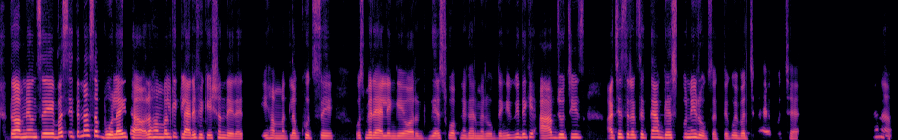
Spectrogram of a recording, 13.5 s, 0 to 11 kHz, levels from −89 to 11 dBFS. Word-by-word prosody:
तो 265 - +4
हमने 270 0 +7
उनसे 275 0 +5
बस 315 +4 +1
इतना 335 +6 +1
सब 360 -2 +4
बोला 235 +1 +7
ही 270 +2 +5
था 210 -1 +4
और 240 - +2
हम 255 -1 +3
बल्कि 265 +2 0
क्लैरिफिकेशन 225 -2 +1
दे 185 -2 +1
रहे 170 0 -4
थे - - -39 0.3
कि 190 - -5
हम 190 -2 -4
मतलब 185 +1 -5
खुद 205 -4 -1
से 185 -2 -3 0.4
उसमें 210 +1 -1
रह 200 -2 +4
लेंगे 185 0 -1
और 175 0 -1 0.2
गेस्ट 185 +1 -3
को 195 - -3
अपने 190 0 -5
घर 185 -1 -3
में 180 0 -4
रोक 175 0 -7
देंगे, 180 +3 -5
क्योंकि 245 +4 -4
देखिए 250 +2 -2 0.2
आप 215 0 0
जो - - +5
चीज़ 240 -1 -3 0.3
अच्छे 220 +3 +2
से 240 0 -2
रख 225 - -3
सकते 240 +2 -2
हैं 250 - +5
आप 230 - -2
गेस्ट 220 0 -1
को 255 - -5
नहीं 255 +1 +3
रोक 190 -6 -2
सकते, 170 +1 -9
कोई 195 +1 -4
बच्चा 360 - -9
है, - - -5
कुछ - - -24
है। - - -6 1.2
है 280 - -12
ना? 275 - -9
220 Hz, 245 wpm, -22 LUFS, 185-255 Hz, 1.2 s, हमने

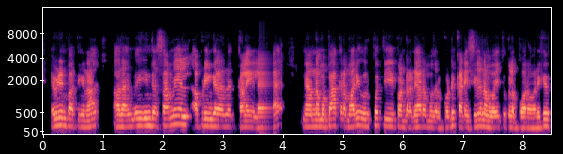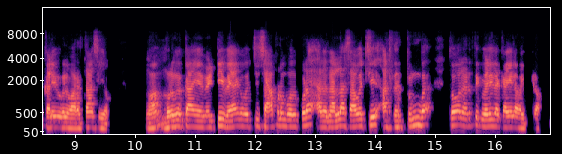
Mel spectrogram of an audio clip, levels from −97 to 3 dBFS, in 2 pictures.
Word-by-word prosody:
எப்படின்னு 180 -1 +2
பார்த்தீங்கன்னா, 145 -1 0 0.4
அத 150 - +3
அந்த 155 +2 -2 0.2
இந்த 175 0 +3 0.2
சமையல் 195 +3 +2 0.2
அப்படிங்கிற 160 0 +2 0.4
கலையில 140 -2 0 0.8
ந 150 - +3
நம்ம 150 0 +2
பார்க்கற 165 -1 -1
மாரி 150 +4 +3
உற்பத்தி 165 +1 -2 0.2
பண்ற 145 0 -1 0.2
நேரம் 145 -1 +1
முதற்கொண்டு 135 +3 -1
கடைசியில 140 +3 -1
நம்ம 145 -3 +3
வயக்குக்குள்ள 130 0 0
போற 130 -1 +5
வரைக்கும் 145 +7 0
கழிவுகள் 130 -2 +1
வரத்தான் 115 +3 -1
செய்யும். 115 -2 -5 0.6
ம 120 - +2 0.2
முருங்கைக்காய 150 +1 +2
வெட்டி 140 +4 0
வேக 150 +3 +3
வச்சு 155 +2 -3
சாப்பிடும்போது 150 -1 +1
கூட 170 - +4 0.2
அத 135 - +2
நல்லா 135 +4 +3
சுவச்சி 155 +4 +1 0.2
அ - - +1 0.4
திரும்ப 180 +4 0 0.5
தோள்ல 175 -1 +3
எடுத்து 160 +3 -6
வெளில 155 +1 +3
கையில 135 0 +2
வைக்கிறோம். 110 -1 -5
150 Hz, 145 wpm, -22 LUFS, 135-165 Hz, 0.8 s, போற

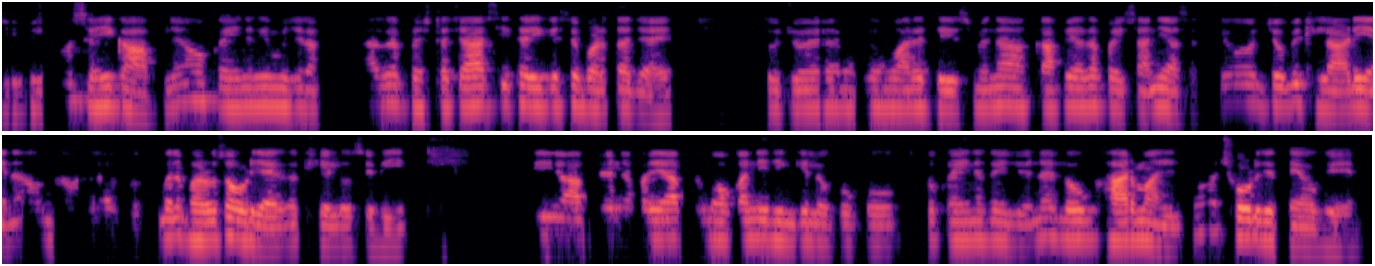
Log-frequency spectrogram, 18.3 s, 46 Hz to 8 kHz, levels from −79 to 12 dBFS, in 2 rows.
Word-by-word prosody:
जी, 105 - -14
बिल्कुल 120 +7 -12
सही 135 -3 0
कहा 130 -2 +3
आपने 130 +4 -6
और 160 0 -4
कहीं 130 -1 -3
न 130 - -4
कहीं 135 +1 -1
मुझे 130 -1 -3
लगता 120 +2 -9
है - - -4
अगर 145 +1 0
भ्रष्टाचार 130 +1 +3
इसी 140 +1 -7
तरीके 135 -2 +2
से 135 +2 -1
बढ़ता 125 -1 0
जाए, 110 -3 -2 0.7
तो 120 - -5
जो 120 +1 -4
है 125 0 -4
मतलब 125 +1 -9
हमारे 125 0 0
देश 120 -2 -2
में 125 - -5
ना 135 0 +1
काफ़ी 125 +2 +1
ज़्यादा 135 +1 0
परेशानी 125 +1 -1
आ 115 - 0
सकती 110 - -22
है। - - -13
और 150 -1 -7
जो 135 +1 0
भी 150 +3 -2
खिलाड़ी 125 -3 +2
है 115 - +2
ना 120 - -6
उनका 135 +2 -14
मतलब 145 +1 -15
मतलब 140 +1 +2
भरोसा 130 +3 +6
उठ 130 -3 +7
जाएगा 105 0 +3
खेलों 110 -1 -2
से - - -7
भी। 100 0 -7 0.7
क्योंकि 155 - -9
आप 140 - +3
जो - - -3
है - - -3
ना 150 - -8
पर्याप्त 135 0 +3
मौका 130 +1 +1
नहीं 135 0 +1
देंगे 125 -1 -1
लोगों 115 -1 -5
को 110 0 -7 0.2
तो 130 - -7
कहीं 130 0 -3
न 130 0 -4
कहीं 125 -3 -4
जो 115 - -7
है 115 - -7
ना 145 - -3
लोग 135 0 +1
हार 130 0 +10
मान 120 -2 +4
लेते 105 +9 -9
हैं 170 - -12
और 180 - -9
छोड़ 145 -5 +6
देते 125 -4 0
हैं 105 - +1
वो 100 - -2
गे 90 - -5
130 Hz, 255 wpm, -24 LUFS, 120-135 Hz, 0.7 s, हार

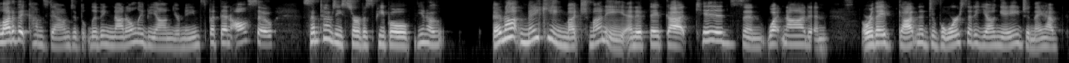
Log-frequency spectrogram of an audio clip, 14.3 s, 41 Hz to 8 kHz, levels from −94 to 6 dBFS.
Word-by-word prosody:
lot 255 +3 +8
of 295 - -10
it 260 - -3
comes 200 -3 -13
down 170 +2 -10
to 185 - -9
b - - -18
living 190 +1 -7
not 180 +1 -3
only 245 +1 -6
beyond 165 -4 -8
your 155 - -11
means, 180 +4 -10
but 230 - -4
then 225 -1 +2
also, 275 +5 -2 0.7
sometimes 270 +1 0
these 210 -3 -3
service 190 -1 +1
people, 185 -2 +5
you 230 +2 -6
know 195 -3 -3 0.7
they're 340 - +6
not 315 -10 +4
making 315 - -1
much 175 - -5
money 175 - -4
and 175 - -2
if 185 0 +5
they've 195 -1 +1
got 180 - +8
kids 270 -6 +2 0.2
and 165 -1 -8
whatnot 205 -1 0
and 155 +1 -10 0.5
or 195 - +7
they've 220 +1 +2
gotten 185 +6 +4
a 230 - -4
divorce 190 +6 -2
at 240 - -4
a 205 -3 -10
young 190 +1 -4
age 195 +4 -5
and 170 -4 -6
they 155 +3 -6
have, 165 -2 -5
195 Hz, 200 wpm, -25 LUFS, 180-230 Hz, 0.7 s, lot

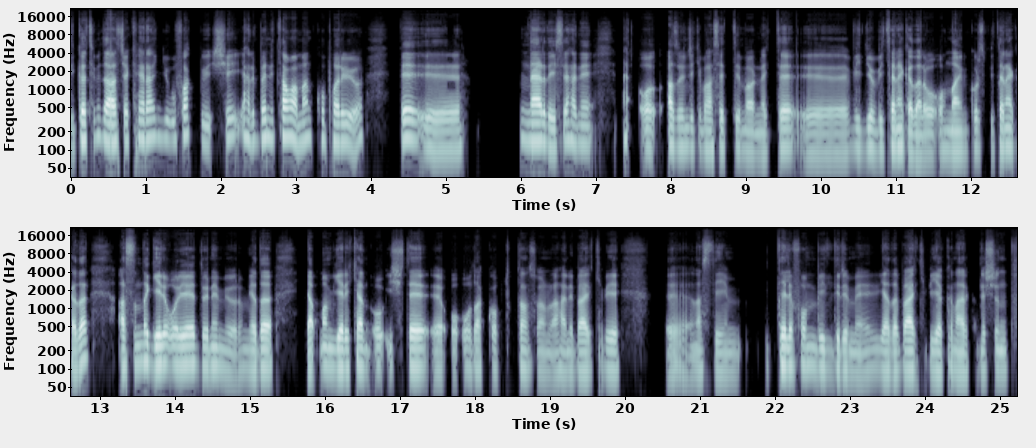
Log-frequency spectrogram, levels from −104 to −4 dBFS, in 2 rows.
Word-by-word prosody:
dikkatimi 145 +8 +2
dağıtacak 140 +1 +5
herhangi 155 +1 +1
ufak 175 +3 -1
bir 125 -3 -6
şey, 160 +2 -5
yani, 145 -3 -4
beni 155 0 +1
tamamen 155 -3 +5
koparıyor. 140 -3 0 0.5
Ve, 155 -1 +4
eee, 105 0 -1 0.8
neredeyse 140 -4 +4
hani 130 -2 -2 0.6
eee, - - -4
o - - 0
az 120 -2 +4
önceki 115 -1 -6
bahsettiğim 105 0 -4
örnekte, 100 +3 -1
eee, 95 +1 -4
video 110 -1 -3
bitene 115 +2 +1
kadar, 90 -4 +2
o 95 +1 +1
online 100 0 -2
kurs 110 +1 -7
bitene 110 +2 0
kadar, 125 +10 +4 0.4
aslında 120 +4 +2
geri 120 +1 +5
oraya 120 0 +4
dönemiyorum 105 -4 -4
ya 100 -1 0
da 110 -1 +6 0.5
yapmam 115 -2 +3
gereken 110 0 +3
o 115 0 -2
işte, 110 -1 +2
eee, 100 0 -2
o 105 +1 -5
odak 105 -1 -3
koptuktan 105 -1 -5
sonra 95 -2 -7
hani 95 0 -4
belki 95 +1 0
bir, 100 -1 0 0.7
eee, - - -5 0.2
nasıl - - -9
diyeyim, 95 -1 -8 0.5
telefon 115 0 +1
bildirimi 100 -2 -4
ya 100 -1 0
da 100 0 -1
belki 100 -1 +4
bir 100 - -5
yakın 100 +1 -2
arkadaşın, 100 +2 -3
110 Hz, 140 wpm, -25 LUFS, 100-125 Hz, 0.8 s, da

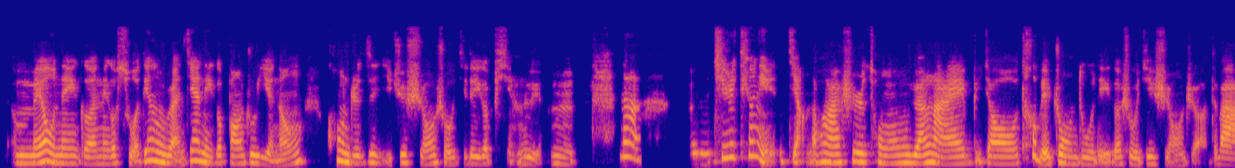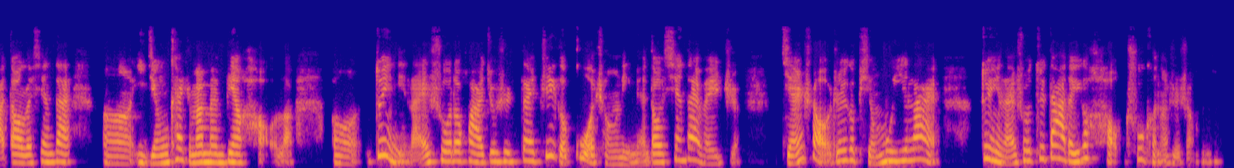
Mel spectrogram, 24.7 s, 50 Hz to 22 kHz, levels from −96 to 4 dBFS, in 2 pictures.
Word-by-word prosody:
嗯， 180 - -2
没 180 +1 +1
有 220 0 +6
那 175 -1 -1
个 160 -1 -1
那 165 0 -6
个 175 - -1
锁 180 - -3
定 230 +3 +1
软 185 -3 +3
件 235 -2 +1
的 195 - +4
一 - - -4
个 180 - -1
帮 175 -1 -1
助， 185 -1 +1
也 150 -7 -3
能 130 - -2 0.2
控 225 -5 +3
制 175 -2 -2
自 195 +1 -2
己 - - -13
去 190 - -1
使 175 -4 -3
用 165 +4 -3
手 150 - -5
机 - - -17
的 - - -3
一 165 - -1
个 170 - -2
频 205 - -12
率， 165 - -5
嗯。 175 +3 -7 0.4
那， 330 -1 +2
嗯， 405 -1 -9
其 295 - 0
实 315 - +2
听 335 +1 -2
你 205 -1 +1
讲 - - -1
的 - - -1
话 195 -2 +4
是 200 +1 +1
从 185 -1 -2
原 185 +2 +4
来 165 -3 +3
比 230 - -7
较 165 -3 +1
特 - - -2
别 - - +3
重 170 -4 0
度 155 -1 -5
的 - - -7
一 - - -2
个 155 +1 -4
手 150 - -4
机 160 - -5
使 155 - -2
用 - - -9
者， - - -7
对 - - -12
吧？ 145 -2 +4
到 190 +1 +4
了 185 - +2
现 200 +1 -1
在， 210 -1 +4 0.4
呃， 170 -1 -1
已 190 - +1
经 180 +2 +2
开 260 +5 +3
始 195 - -3
慢 195 +2 +6
慢 195 -1 +5
变 195 -1 +5
好 190 - -3
了， - - -3 0.4
呃， 175 -3 -3
对 355 0 +6
你 205 -1 -1
来 205 - 0
说 220 +2 +1
的 220 - +4
话， 215 -3 +3
就 215 +3 -1
是 215 0 0
在 230 -1 +2
这 345 +12 0
个 - - 0
过 - - +2
程 155 0 -5
里 150 - -5
面， 195 - -5
到 200 0 +4
现 240 +5 -4
在 255 -2 +4
为 165 -1 -3
止， - - -8 0.4
减 - - +2
少 - - +3
这 225 +2 0
个 245 - 0
屏 220 -8 -5
幕 210 +6 +3
依 225 +2 +1
赖， 260 +2 +2 0.4
对 280 -3 +2
你 215 - +5
来 155 - +1
说 230 +5 -1
最 235 +6 -4
大 285 -1 +5
的 215 - +3
1 210 - +5
个 295 - +3
好 270 - -2
处 265 - -4
可 200 - -5
能 200 - -7
是 - - -7
什 - - -10
么 200 - -23
呢？ 210 - -14
195 Hz, 295 characters per minute, -22 LUFS, 175-220 Hz, 0.4 s, 有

